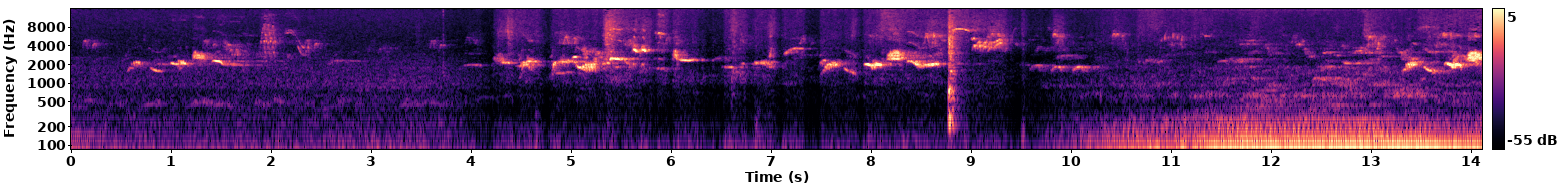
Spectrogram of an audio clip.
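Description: A bird sings a short, tuneful series of chirps and whistles, repeated phrases rising and falling like a little melody, heard outdoors over a low steady background rumble that swells toward the end.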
